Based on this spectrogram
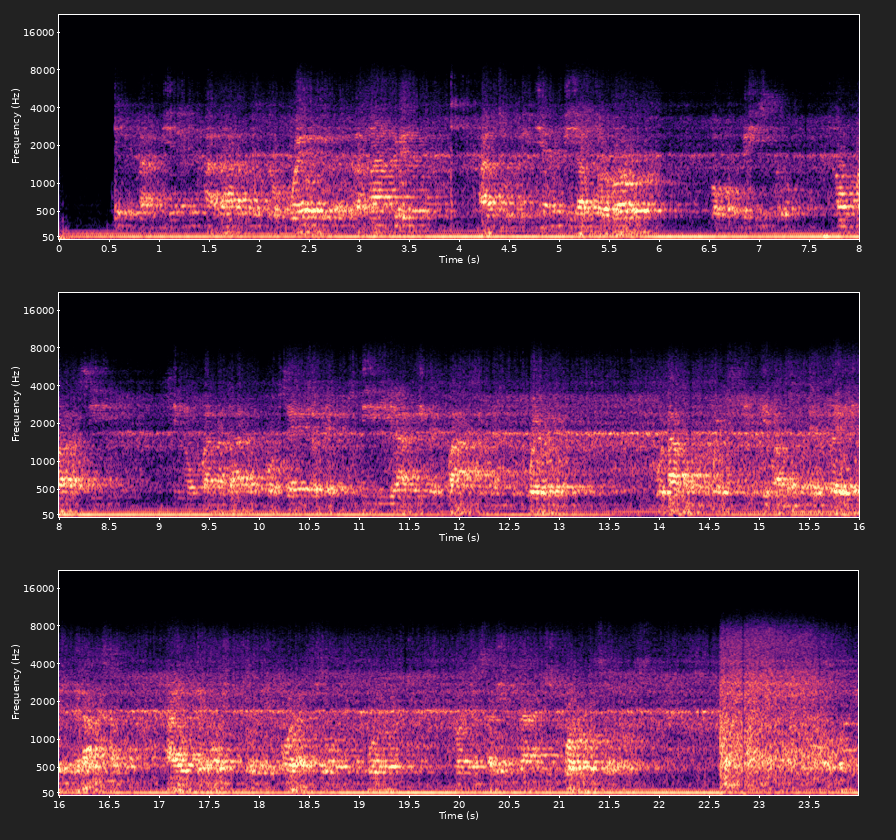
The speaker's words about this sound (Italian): Sembra impossibile, è questo. Questo è stato il colpo assassino che ha fatto seguito alle parole di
